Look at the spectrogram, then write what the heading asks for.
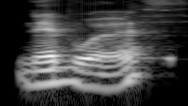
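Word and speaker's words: Knebworth: Can you pronounce that place? Nebworth.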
